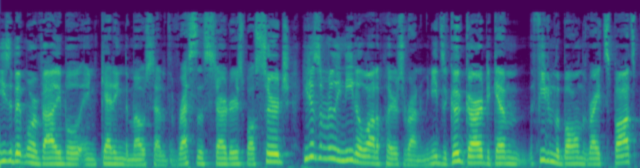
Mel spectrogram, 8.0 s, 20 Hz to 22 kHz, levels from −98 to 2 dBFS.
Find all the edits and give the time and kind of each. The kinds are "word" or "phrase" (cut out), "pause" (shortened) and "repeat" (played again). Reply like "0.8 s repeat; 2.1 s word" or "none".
3.7 s pause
